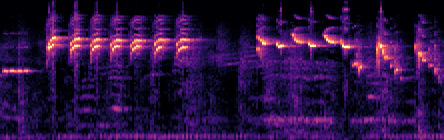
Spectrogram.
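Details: Tledekan gunung native to Kokap, Kulon Progo, Yogyakarta, a mimic singing actively: one low whistle, a rapid series of about eight high downslurred chips, a short gap, then sharp whistled notes falling in pitch.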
